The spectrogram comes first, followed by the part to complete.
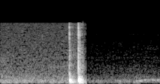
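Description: Faint room hiss, then two sharp clicks close together about a second in, after which the sound cuts to dead silence.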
